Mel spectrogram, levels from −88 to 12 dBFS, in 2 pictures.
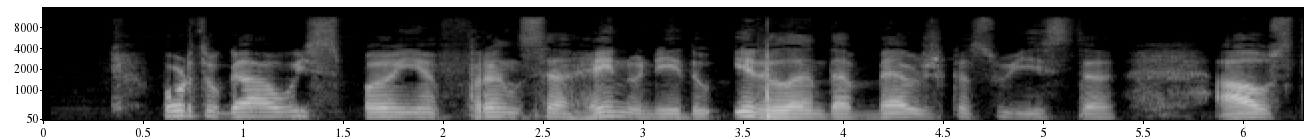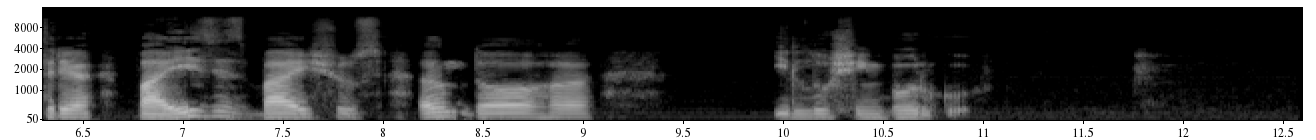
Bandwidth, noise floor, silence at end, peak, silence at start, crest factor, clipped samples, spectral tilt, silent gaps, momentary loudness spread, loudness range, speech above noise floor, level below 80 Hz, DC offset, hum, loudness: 11.5 kHz; -74 dBFS; 1.7 s; 0 dBFS; 0.35 s; 24 dB; under 0.1%; -6.5 dB/octave; none; 17 LU; 8 LU; 50 dB; -54 dBFS; under 0.1%; none; -23 LUFS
